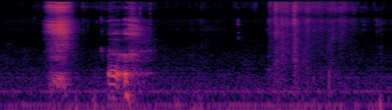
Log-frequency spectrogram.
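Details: Several sudden, explosive, very wet induced sneezes, at least four giant powerful ones, from a person with a sensitive nose; sharp bursts close together, then a softer breathy burst.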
